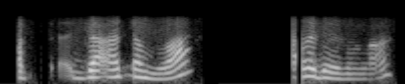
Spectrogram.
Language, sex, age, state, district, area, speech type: Sanskrit, female, 18-30, Karnataka, Hassan, rural, conversation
